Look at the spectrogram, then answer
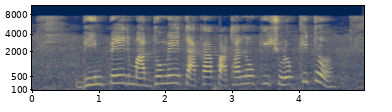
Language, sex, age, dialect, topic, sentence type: Bengali, female, 60-100, Standard Colloquial, banking, question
